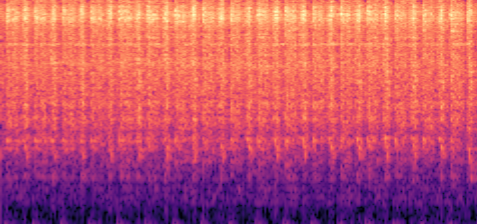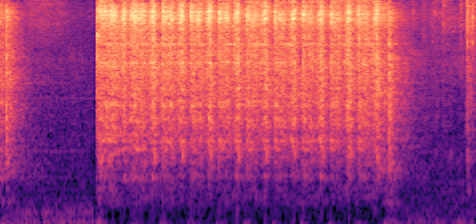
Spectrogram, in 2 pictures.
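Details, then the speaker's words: Honda Cargo motorcycle after a fall and rocker/valve clearance adjustment: two bursts of fast, even starter cranking, each a few seconds long, never catching; the spark plug cap had been left disconnected, so no spark and no start. "como vemos vemos que no quiere arrancar vamos a ver si no quedó muy presionado alguna de las válvulas"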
